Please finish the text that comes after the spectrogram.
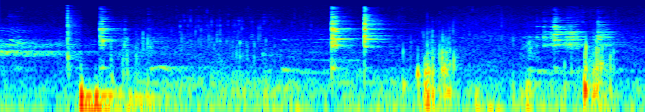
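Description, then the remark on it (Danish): Someone drinks squash from a glass during a drinking break: a few light clinks of glass, then soft sips and swallows in short bursts against a quiet background. “Nu tager jeg lige en drikkepause.”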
